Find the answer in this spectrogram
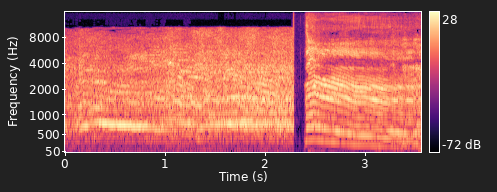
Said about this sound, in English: Another good grunt of the night there. And then after that, he turns to the crowd, lifts the lifts the leg in triumph and goes...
